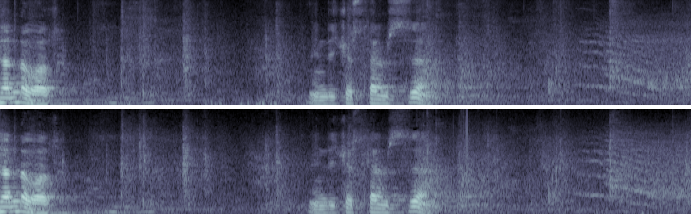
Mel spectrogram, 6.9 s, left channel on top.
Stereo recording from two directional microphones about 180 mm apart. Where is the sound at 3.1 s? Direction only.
15° left (ahead or behind).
